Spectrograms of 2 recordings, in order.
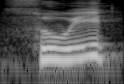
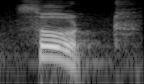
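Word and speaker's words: suit: sound নেই বলবো ফ্রুট সুইট না বলে বলবো সুট আই এর কোন সাউন্ড নেই এটা বুঝিনেস বা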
